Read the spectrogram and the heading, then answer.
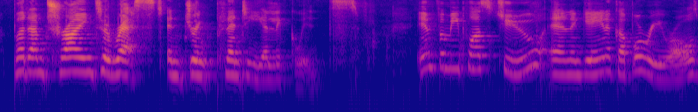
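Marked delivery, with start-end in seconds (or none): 0.1-3.6 louder, gruff sickly pirate. Acted. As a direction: growl it like a feverish old pirate. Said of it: "Here we go with my pirate voice".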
